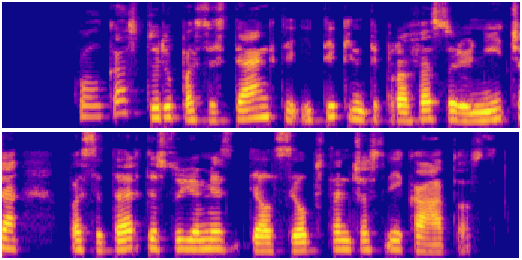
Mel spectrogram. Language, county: Lithuanian, Klaipėda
